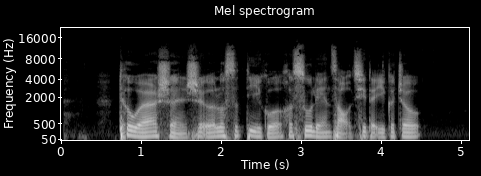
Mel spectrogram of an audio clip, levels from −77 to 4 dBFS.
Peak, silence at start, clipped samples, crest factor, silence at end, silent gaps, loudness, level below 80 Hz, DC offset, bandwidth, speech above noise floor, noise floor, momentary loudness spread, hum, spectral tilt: -4 dBFS; 0.75 s; under 0.1%; 18 dB; 0.6 s; none; -20 LUFS; -44 dBFS; under 0.1%; 13 kHz; 45 dB; -65 dBFS; 7 LU; none; -4.5 dB/octave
